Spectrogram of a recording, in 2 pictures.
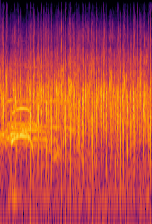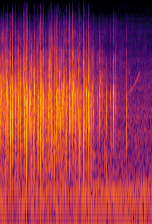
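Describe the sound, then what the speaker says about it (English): A graduation crowd at Monticello NY High School claps loudly for the next speaker. Dense applause fills the space with some cheering and whoops early on, then gradually thins out toward the end. "let's give a big round of applause for our next speaker"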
